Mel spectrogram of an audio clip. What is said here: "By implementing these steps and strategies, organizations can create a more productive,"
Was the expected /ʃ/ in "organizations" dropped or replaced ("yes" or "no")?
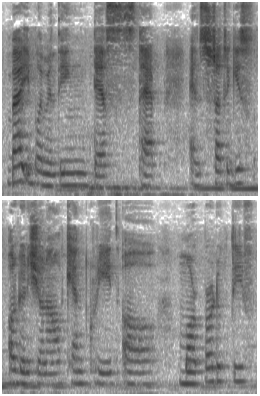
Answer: yes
